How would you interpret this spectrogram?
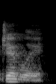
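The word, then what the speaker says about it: Ghibli: try and call it jibli because that's what they apparently are actually called even though I've called it gibli my whole life right I always do the hard G is M aaki the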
